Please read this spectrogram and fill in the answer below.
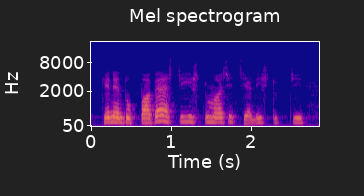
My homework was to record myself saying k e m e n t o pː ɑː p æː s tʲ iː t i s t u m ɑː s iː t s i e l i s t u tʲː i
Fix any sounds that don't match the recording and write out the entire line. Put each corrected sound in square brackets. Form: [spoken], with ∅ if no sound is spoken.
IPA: k e [n] e n t [u] pː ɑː p æː s tʲ iː [∅] i s t u m ɑː s [i] t s i e l i s t u tʲː [iː]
